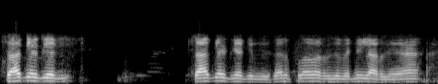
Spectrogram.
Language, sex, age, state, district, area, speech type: Tamil, male, 45-60, Tamil Nadu, Madurai, rural, conversation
